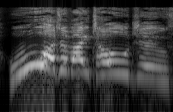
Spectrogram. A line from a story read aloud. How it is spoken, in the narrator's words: thundered his uncle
